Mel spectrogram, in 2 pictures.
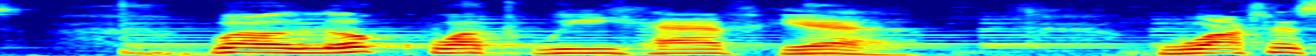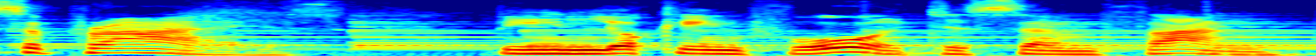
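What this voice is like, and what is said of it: Cheeky hyena character voice. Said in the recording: “in a cheeky voice”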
